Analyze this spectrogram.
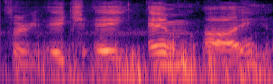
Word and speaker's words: hami: This is the tapa cloth or hami, spell it H-A-M-I, hami, and that's the tapa cloth of traditional clothing.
